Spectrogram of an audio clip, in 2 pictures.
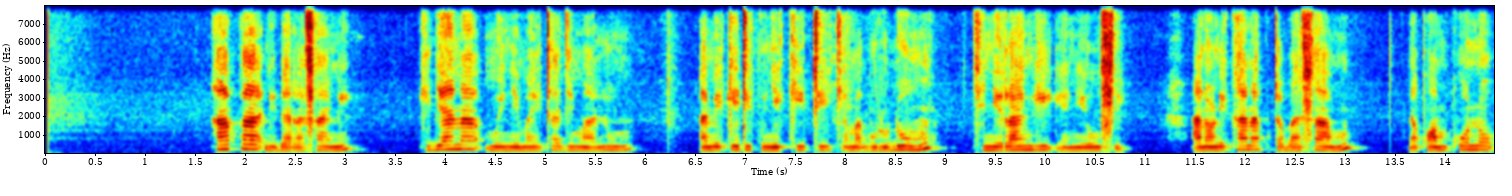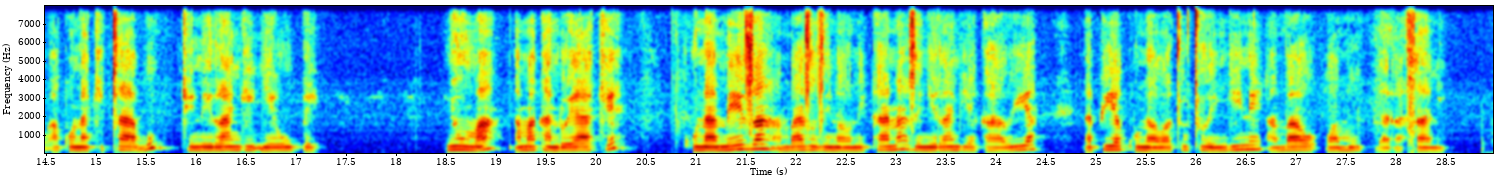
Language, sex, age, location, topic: Swahili, female, 36-49, Nairobi, education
